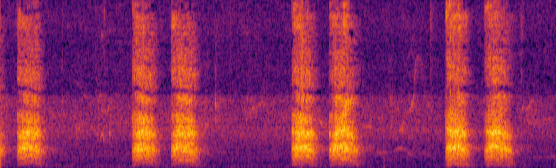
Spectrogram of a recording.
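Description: A human voice imitates a crow cawing, giving loud, close, harsh caws in pairs with short pauses between them, alone against a quiet background.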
